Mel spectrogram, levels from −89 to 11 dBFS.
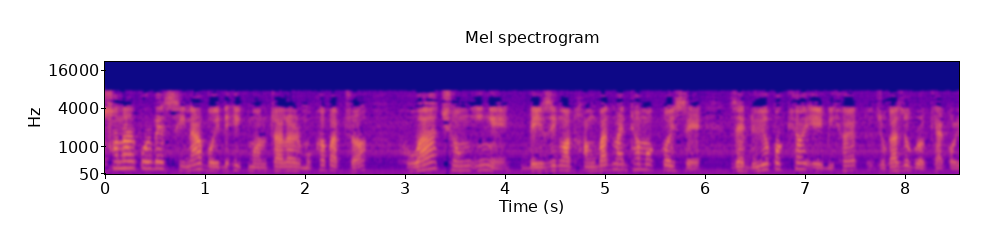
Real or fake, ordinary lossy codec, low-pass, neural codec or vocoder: real; none; none; none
